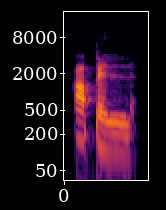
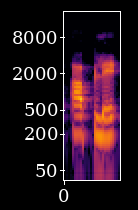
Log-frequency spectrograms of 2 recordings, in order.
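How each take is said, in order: First: The word ends with the sounds 'pel'. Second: The word ends with the sounds 'ple'. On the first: The speaker calls it right. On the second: The speaker calls it wrong.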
